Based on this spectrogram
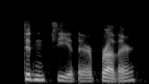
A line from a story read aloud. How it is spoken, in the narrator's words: Judson growled low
